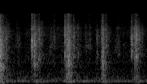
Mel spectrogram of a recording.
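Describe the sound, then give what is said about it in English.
Keyboard typing, a handful of sharp clicking keystrokes at an uneven pace with brief gaps between them, over a quiet background with no voices. “That's me typing.”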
